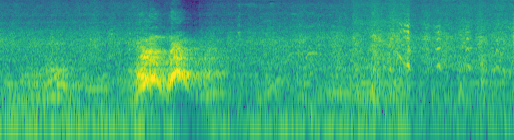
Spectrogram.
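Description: A Doberman gives a sudden loud, gruff bark, then a fainter one, a frightened dog turning defensive.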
